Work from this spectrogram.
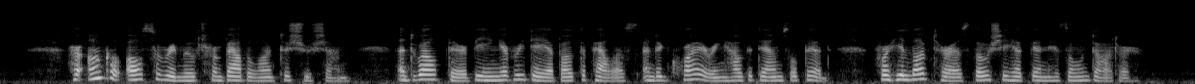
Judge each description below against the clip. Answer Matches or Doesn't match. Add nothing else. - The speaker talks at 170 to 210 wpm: Matches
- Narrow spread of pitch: Doesn't match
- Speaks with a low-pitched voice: Doesn't match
